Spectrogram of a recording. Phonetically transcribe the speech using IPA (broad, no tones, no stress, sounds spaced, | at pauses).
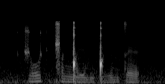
t͡ʃ oː t͡ʃ ǁ ʌ ŋ͡ǃ eː m ɡ͡ǃ eː m t ɛ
